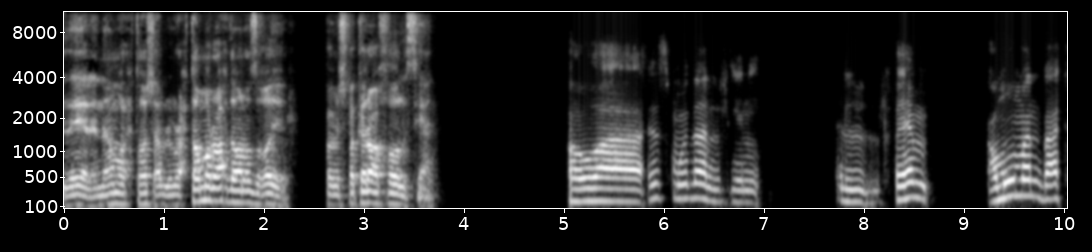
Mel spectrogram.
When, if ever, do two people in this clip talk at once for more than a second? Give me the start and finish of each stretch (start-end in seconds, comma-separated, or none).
none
